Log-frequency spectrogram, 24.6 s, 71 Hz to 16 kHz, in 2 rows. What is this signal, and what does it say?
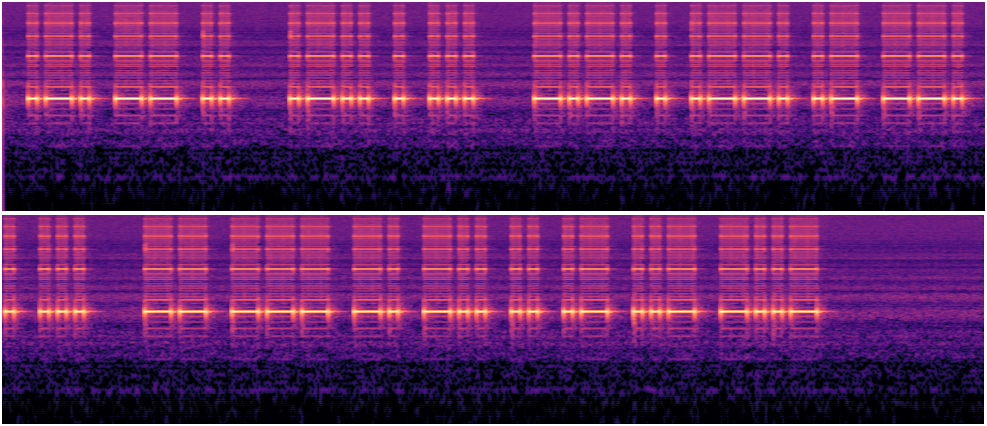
Morse code, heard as electronic beeps, machine-sent, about 11 wpm, 1310 Hz, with room echo. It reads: … LES CEPAGES MONDIAUX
